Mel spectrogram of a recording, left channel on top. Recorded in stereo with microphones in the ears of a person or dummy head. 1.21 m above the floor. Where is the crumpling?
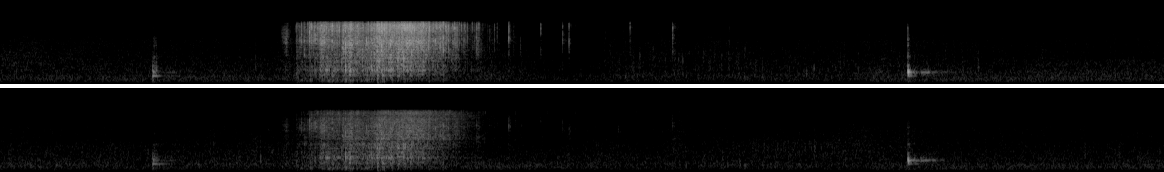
55° left (ahead or behind), 1.6 m.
